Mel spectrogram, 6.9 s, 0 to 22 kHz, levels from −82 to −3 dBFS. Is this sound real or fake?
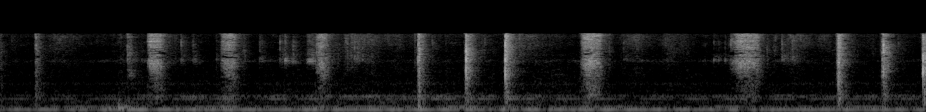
real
